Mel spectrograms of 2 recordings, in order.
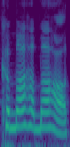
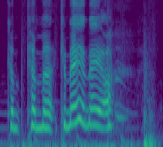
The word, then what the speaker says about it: Kamehameha: Oh, the Kama, Kamahamaha, Kamahimaha, Kamehameha.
